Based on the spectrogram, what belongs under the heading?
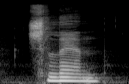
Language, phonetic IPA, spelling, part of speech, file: Ukrainian, [t͡ʃɫɛn], член, noun, Uk-член.ogg
- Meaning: 1. member, limb 2. penis 3. member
